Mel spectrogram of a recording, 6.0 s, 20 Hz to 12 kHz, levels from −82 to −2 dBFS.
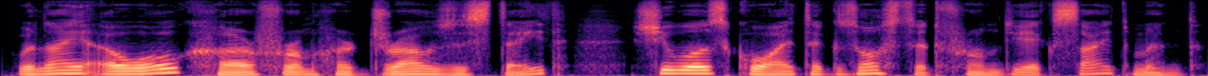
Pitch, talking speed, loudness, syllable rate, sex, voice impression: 120 Hz, 150 wpm, -18 LUFS, 4.5 syllables/s, male, masculine, adult-like, cool, sweet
